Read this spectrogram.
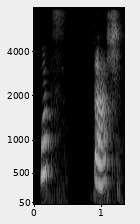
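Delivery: ordinary delivery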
